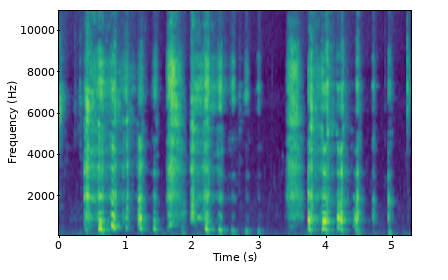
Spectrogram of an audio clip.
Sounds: Laughter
